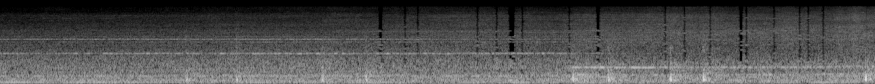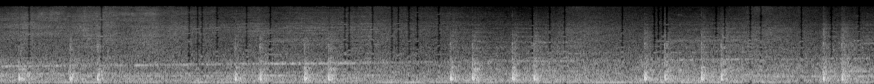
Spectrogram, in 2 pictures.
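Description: A shinkansen train moving out along the platform and gathering speed. Under a steady rumble, a motor whine begins about six seconds in and slowly rises in pitch. Through the second half the wheels clack over rail joints in repeated clusters.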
